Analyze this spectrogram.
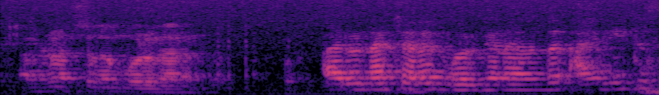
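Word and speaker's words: Arunachalam Muruganantham: Arunachalam Muruganandan.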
